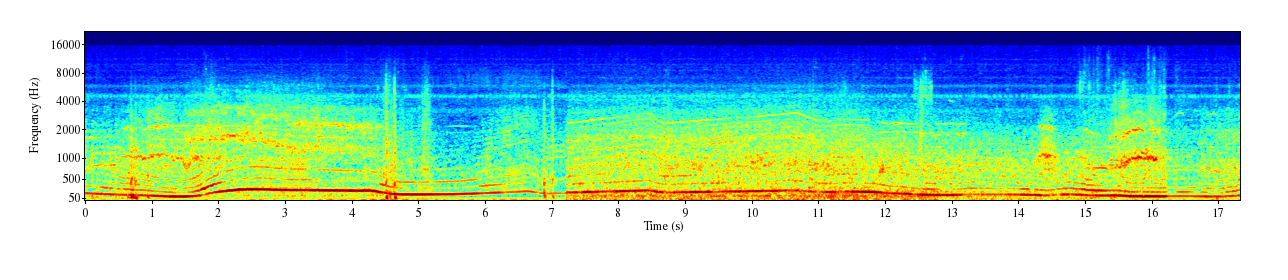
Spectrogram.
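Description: Tyres skid and scrabble on the road surface.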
